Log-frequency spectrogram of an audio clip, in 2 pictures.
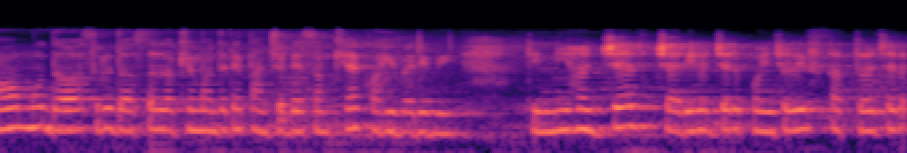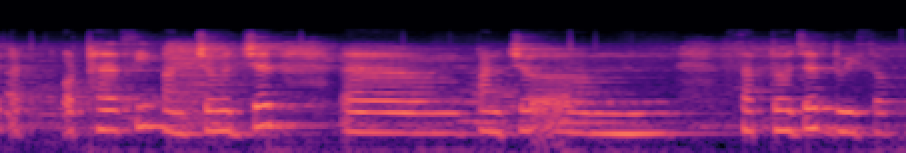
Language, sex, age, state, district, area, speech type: Odia, female, 18-30, Odisha, Puri, urban, spontaneous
